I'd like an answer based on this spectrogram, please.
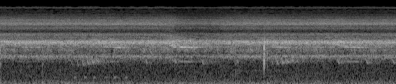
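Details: Dense high buzzing of cicadas making synchronized mating calls from several directions in tropical forest at Gunung Ledang Nature Reserve, West Malaysia, in the afternoon, with a faint bird whistle and a single soft click.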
